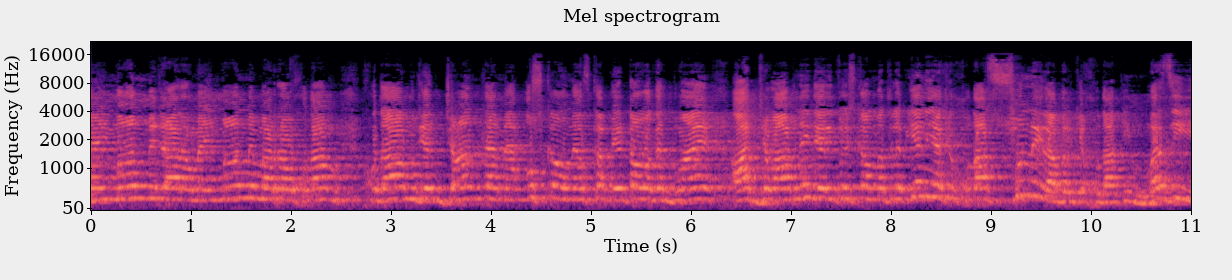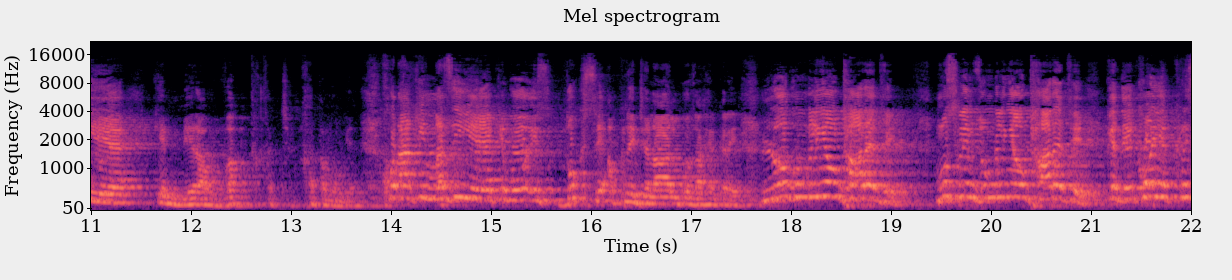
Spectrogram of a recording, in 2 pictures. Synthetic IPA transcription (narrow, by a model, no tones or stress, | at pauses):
ɛ̃iːmaːnmẽd͡ʒaːɾaɦũmɛ̃iːmaːnmẽmɐɾːaɦũxʊd̪a | xʊd̪amʊd͡ʒʱed͡ʒaːnt̪aɦɛmɛ̃ːʊskaɦũmɛ̃ʊskabeːʈaɦũɐɡəɾsʊnaːẽ | aːd͡ʒd͡ʒɐʋaːbnɐɦĩd̪eːɾɐit̪oɪskamɐt̪ləbjenɐɦĩɦɛkexʊd̪asʊnɾiɾaːbɐlkexʊd̪akimɐɾzijeɦɛkemeːɾa̰ʋɐq̚t̪ | t͡ʃ | xɐt̪əmɦo̰ːɡja̰ː | xʊd̪akimɐɾzijeɦɛkeʋoɪsd̪ʊkʰseʔɐpned͡ʒɐlaːlkozaːɦɪɾkɐɾḛːloːɡzʊ̃ŋɡlijãʊʈʰaːɾɐɦet̪ʰeː | mʊslɪmzʊ̃mɡlijãʊʈʰaːɾɐɦet̪ʰeked̪eːkʰojekɪ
